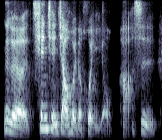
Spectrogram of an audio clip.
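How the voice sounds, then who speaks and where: Husky-voiced woman telling her faith story. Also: fairly low pitch, animated, moderate pace, dark tone. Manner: chatty storytelling, frequent light laughs and tag particles. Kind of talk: conversational personal testimony.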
